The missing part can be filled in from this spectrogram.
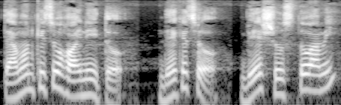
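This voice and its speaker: An actor playing a caring young best friend in a Bengali audio drama, pressing with urgent questions. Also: male voice, fairly high pitch, big pitch swings, unhurried, mellow, slightly rough, full character voice. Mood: worried.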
